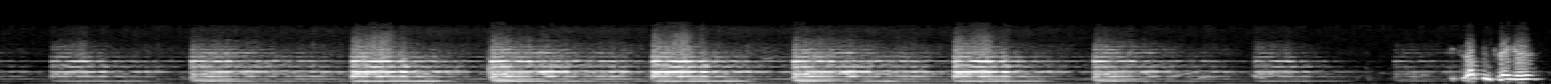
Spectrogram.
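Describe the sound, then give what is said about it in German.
A large bell on the Schlossberg in Graz tolls from an old disc recording: slow, evenly spaced strikes, each ringing out with a long humming decay over a steady low hum, then a brief different sound at the very end. “Und nun grüßt euch droben hoch im Norden der Glockenklang der Liesel vom Schlossberg zu Graz.”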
